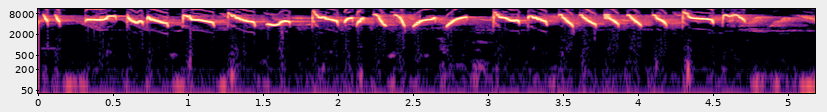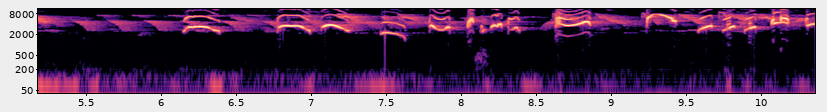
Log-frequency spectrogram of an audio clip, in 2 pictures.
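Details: Oriental white-eye in lively full-filled song with shooting and rolling phrases: rapid high twittering with looping whistled notes, fast bursts for four seconds, then after a pause spaced downslurred whistles and chirps; no other sounds.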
